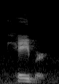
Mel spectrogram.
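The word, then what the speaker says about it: Keibert: So, in February, they sent out a guide with like the proper like accent marks and some pronunciations for players, and for the Dodgers catcher, it says K-E-Y in all caps as the accented syllable, and then B-E-R-T. – Kybert.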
